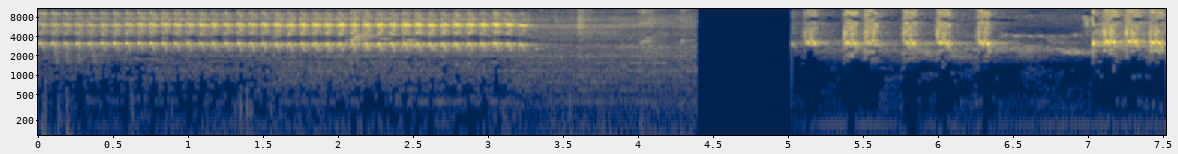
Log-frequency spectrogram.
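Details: Energetic tengkek udang kingfisher, used as a training recording for songbirds: a high, fast-pulsed trill lasting about three seconds, a brief silence, then a burst of sharp, clipped high chirps in quick groups.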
